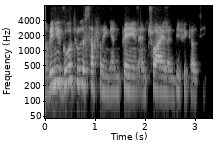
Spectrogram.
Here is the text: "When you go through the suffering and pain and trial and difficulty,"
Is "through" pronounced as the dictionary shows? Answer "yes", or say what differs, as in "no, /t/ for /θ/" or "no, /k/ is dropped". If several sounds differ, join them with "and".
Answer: no, /t/ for /θ/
